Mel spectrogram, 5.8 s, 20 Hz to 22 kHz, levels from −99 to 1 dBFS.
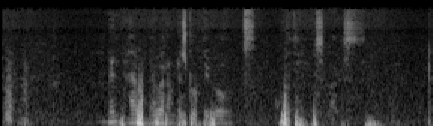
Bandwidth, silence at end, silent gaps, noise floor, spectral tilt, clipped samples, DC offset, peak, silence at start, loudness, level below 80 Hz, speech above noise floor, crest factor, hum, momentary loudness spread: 16.5 kHz; 0.05 s; none; -69 dBFS; -6 dB/octave; under 0.1%; under 0.1%; -12 dBFS; 0.05 s; -36 LUFS; -54 dBFS; 37 dB; 24 dB; none; 21 LU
